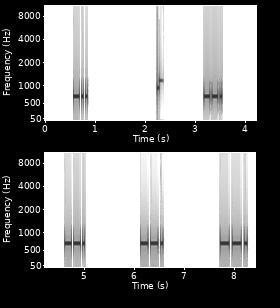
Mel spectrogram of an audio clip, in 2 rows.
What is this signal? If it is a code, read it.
Morse code, heard as a keyed tone, about 26 wpm, spaced as for 7 wpm, 700 Hz. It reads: D GGGG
